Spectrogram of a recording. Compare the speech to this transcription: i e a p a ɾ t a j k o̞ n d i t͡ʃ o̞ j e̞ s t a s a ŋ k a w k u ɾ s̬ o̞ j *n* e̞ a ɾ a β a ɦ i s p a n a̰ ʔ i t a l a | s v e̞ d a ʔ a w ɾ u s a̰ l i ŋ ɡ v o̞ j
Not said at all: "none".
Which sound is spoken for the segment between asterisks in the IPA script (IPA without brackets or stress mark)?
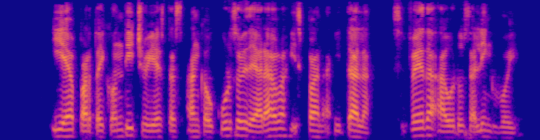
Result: d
